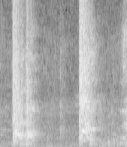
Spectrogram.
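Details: Two harsh, forceful coughs acted in a hospital drama of pulmonary tuberculosis: adult man, cough nearly two months, coughing blood, fevers, weight loss, night sweats, chest pain, breathlessness; simulated.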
